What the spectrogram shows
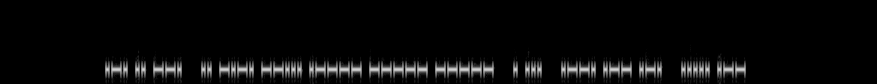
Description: Morse code, heard as a keyed tone, about 40 wpm, 700 Hz. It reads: RIG IC7100 ES PWR 5W
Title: Practice QSO - Exchange 2 - Info - 40wpm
